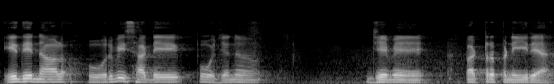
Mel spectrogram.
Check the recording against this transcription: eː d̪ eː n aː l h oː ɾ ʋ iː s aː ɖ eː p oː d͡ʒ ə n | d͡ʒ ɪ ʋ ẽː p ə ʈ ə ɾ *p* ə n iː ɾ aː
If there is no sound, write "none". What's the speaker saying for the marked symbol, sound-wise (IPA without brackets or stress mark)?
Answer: p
